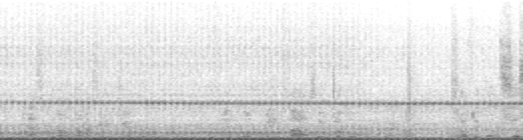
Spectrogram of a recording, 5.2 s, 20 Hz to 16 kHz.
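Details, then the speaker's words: Reprogrammed BMW 535d E60 with a full straight-pipe exhaust: a steady high-pitched turbo whistle over a smooth, deep diesel idle, more audible at idle than under acceleration; normal turbo noise. "Une fois en full tube, automatiquement on entend les turbos comme ça."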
